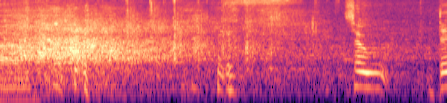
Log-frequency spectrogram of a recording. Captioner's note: laughter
